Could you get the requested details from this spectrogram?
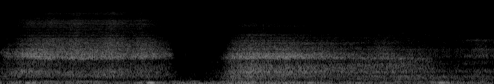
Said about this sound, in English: Take a deep breath to relax.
